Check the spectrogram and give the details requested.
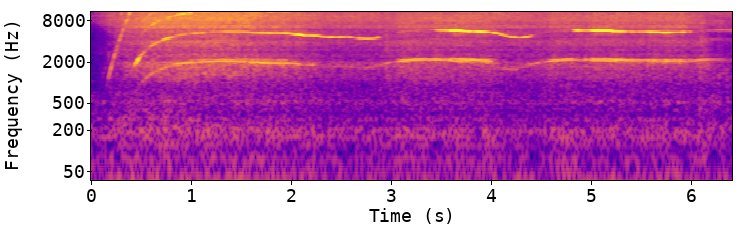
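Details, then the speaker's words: High-pitched steady whine of a high-speed dental drill with a 330 bur, pitch dipping as it cuts beside the adjacent tooth, starting a distal-occlusal Class II preparation on a maxillary molar of a typodont in a teaching demonstration. "so let's go back to the 330 bur and we're going to do exactly what I was showing on the lecture slide I'm going to put a hole right next to the adjacent"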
